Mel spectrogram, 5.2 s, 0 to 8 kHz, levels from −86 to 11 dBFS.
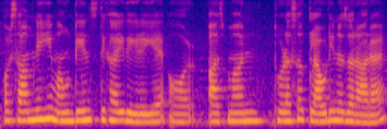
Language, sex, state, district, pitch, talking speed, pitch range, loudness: Hindi, female, Himachal Pradesh, Shimla, 200 Hz, 195 wpm, 190-215 Hz, -14 LUFS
